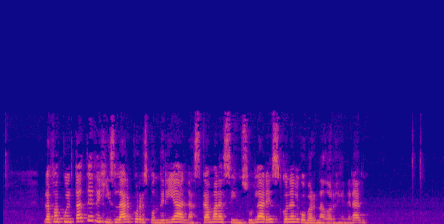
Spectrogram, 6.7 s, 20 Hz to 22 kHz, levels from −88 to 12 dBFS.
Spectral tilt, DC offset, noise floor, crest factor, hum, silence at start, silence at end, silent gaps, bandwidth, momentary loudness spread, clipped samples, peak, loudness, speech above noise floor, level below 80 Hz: -3.5 dB/octave; under 0.1%; -61 dBFS; 18 dB; none; 0.65 s; 1.2 s; none; 11.5 kHz; 7 LU; under 0.1%; -6 dBFS; -22 LUFS; 38 dB; -66 dBFS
